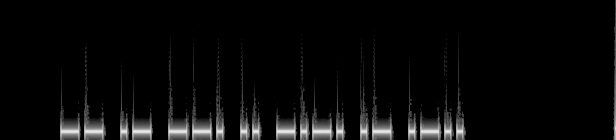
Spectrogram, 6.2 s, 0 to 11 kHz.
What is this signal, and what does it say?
Morse code, heard as a keyed tone, about 20 wpm, 700 Hz. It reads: MAGICAL
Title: 7 Letter Words - First 3 Letters Given - 20wpm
